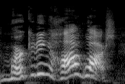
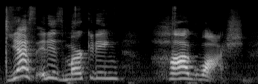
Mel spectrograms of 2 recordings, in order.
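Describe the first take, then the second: First: Marketing hogwash, shouted high and loud; loud scornful outburst. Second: Slower, still loud scorn; slow emphatic agreement. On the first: Vlogger scoffing at shake marketing, loud scornful shout. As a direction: bark it out in loud disgust. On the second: Vlogger confirming marketing hogwash, slow loud scorn. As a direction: drag each word out in disgust. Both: Real, not acted.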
